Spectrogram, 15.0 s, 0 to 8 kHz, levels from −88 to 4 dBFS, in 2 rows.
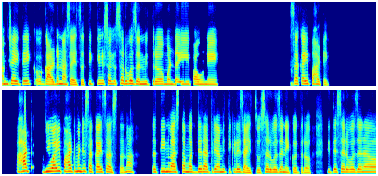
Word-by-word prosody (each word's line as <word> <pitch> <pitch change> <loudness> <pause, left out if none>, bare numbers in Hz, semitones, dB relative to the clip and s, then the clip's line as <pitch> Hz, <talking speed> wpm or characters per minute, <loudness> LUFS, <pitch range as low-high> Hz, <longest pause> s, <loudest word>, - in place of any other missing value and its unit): आमच्या 245 +3 +1
इथे 260 +1 +1
एक 270 - -8 0.2
गार्डन 230 +3 +3
असायचं, 205 -3 -1
तिथे 280 +3 -5
सगळे 260 0 -2
सर्वजण 260 -4 +2
मित्र 235 +1 -1
मंडळी 225 0 -1
पाहुणे 220 -1 -1 1.5
सकाळी 270 -1 +1
पहाटे. 210 -5 -3 1.2
पहाट 305 +4 +5 0.3
दिवाळी 300 +3 +6
पहाट, 295 0 +3
म्हणजे 295 0 +3
सकाळचं 250 -3 +1
असतं 210 +1 -7
ना, 275 0 -2 0.4
तर 245 - 0
3 275 -1 +4
वाजता 260 +1 +1
मध्यरात्री 255 0 +1
आम्ही 250 0 +1
तिकडे 250 0 -1
जायचो 210 -2 -2
सर्वजणं 235 0 0
एकत्र. 205 0 -5 0.4
तिथे 245 +1 -2
सर्वजण 240 0 -1
अ, 245 0 0
245 Hz, 130 wpm, -20 LUFS, 225-265 Hz, 1.5 s, दिवाळी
